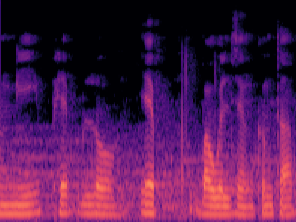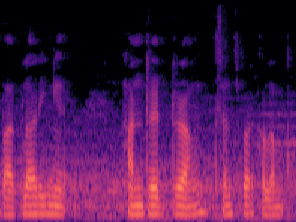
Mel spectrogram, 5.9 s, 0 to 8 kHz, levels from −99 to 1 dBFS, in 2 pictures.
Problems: constant background noise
